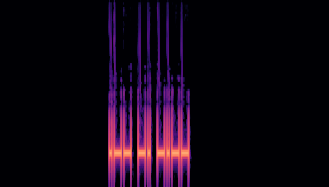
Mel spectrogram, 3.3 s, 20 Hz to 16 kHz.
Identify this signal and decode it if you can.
Morse code, heard as a keyed tone, about 50 wpm, 700 Hz. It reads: WNY
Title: ARRL Sections 50wpm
